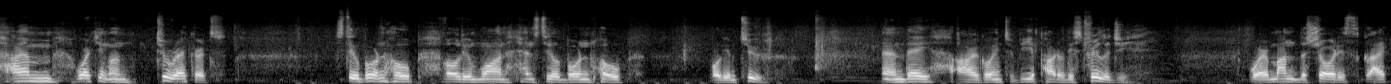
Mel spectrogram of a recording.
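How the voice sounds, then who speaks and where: A man speaking slowly and haltingly, stopping often to restart his sentences. He sounds candid and hard on himself, now and then swearing as he thinks aloud in a loose, unscripted monologue. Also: mid-range voice, a little mellow. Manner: hesitant, halting, many fillers and restarts; candid and self-critical, with occasional swearing. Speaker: solo musician vlogging his album process. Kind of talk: unscripted reflective vlog.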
